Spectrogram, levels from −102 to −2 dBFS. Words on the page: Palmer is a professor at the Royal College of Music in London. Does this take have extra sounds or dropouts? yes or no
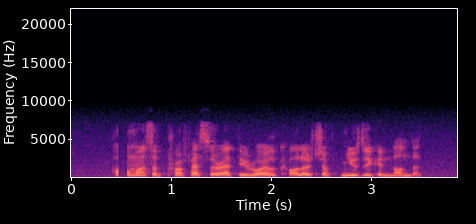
yes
